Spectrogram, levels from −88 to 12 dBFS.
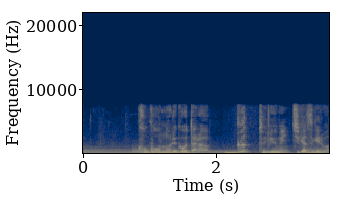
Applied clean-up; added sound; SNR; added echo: none; Piano; 11 dB; none.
